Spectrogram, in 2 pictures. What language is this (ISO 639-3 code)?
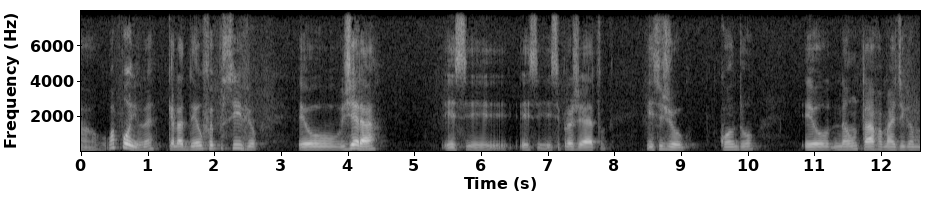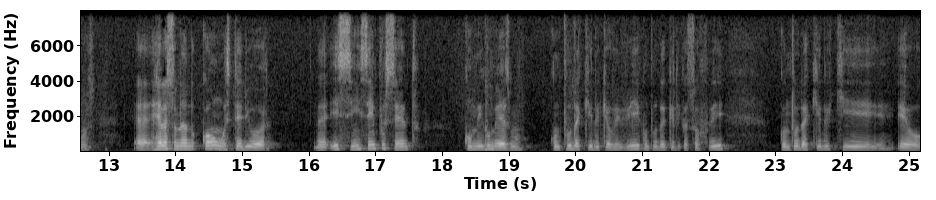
por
